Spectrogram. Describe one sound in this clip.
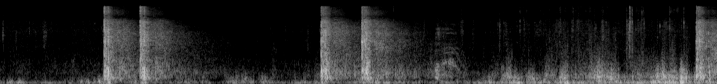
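A pistol fires several sharp shots outdoors.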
